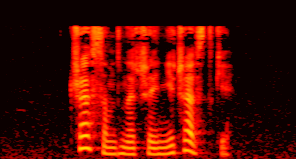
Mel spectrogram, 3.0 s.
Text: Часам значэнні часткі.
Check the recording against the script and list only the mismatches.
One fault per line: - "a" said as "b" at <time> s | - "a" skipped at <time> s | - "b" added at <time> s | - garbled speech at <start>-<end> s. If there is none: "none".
none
